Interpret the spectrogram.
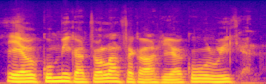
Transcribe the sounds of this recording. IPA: ei olːuk kumːiŋkɑː tuɑlːɑːstɑkɑ ɑsiɑː kuːlːu ikæ̥n̥æ̥

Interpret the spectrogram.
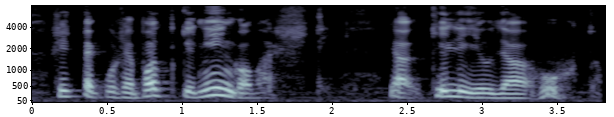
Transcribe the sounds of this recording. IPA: sitːek ku se potki niːŋ koʋɑsti̥ jɑ kilju jɑ huhto̥

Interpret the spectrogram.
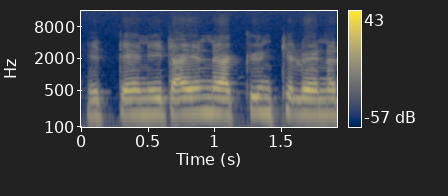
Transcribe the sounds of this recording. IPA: etːei niːtæ enːæːk kyntːiløinæ

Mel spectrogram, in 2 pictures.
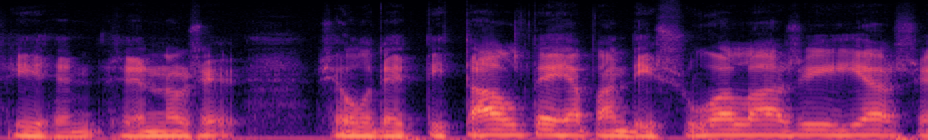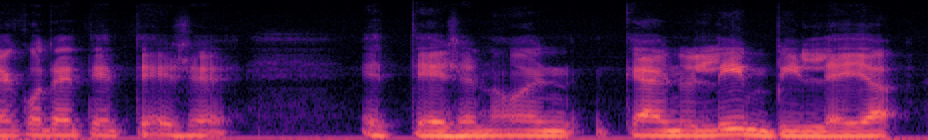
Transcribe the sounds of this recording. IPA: siːhen sen no se se otetːih tɑlteh jɑ pɑntih suɔlɑː sih jɑ sekotetːiː etːei se etːei se noin kæynyl limpilːej jɑ

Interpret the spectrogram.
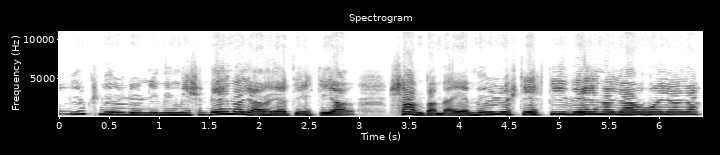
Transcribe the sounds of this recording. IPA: yks mylːyn nimi mis ʋehnæjɑuhojɑ tehtiːj̆ jɑ sɑntɑmæj̆em mylːys tehtiːʋ ʋehnæjɑuhojɑ jɑ

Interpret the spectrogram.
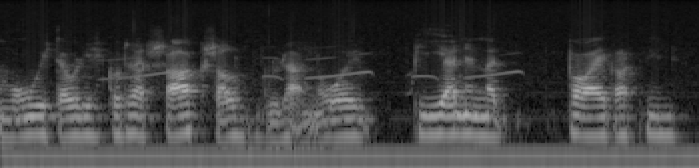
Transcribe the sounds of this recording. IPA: muistɑ olʲisko tæs sɑksɑlɑs mut kylhæn noi piænemːæt pɑikɑt nin

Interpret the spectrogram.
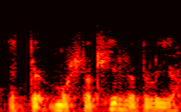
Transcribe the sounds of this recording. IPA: etːæ mustɑt hirːet oli jɑ

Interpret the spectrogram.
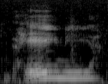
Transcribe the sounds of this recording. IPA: jɑ heiniː jɑ

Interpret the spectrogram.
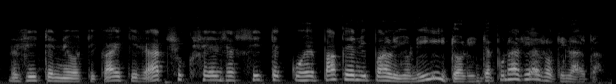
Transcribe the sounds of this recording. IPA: no sitːen ne otːi kɑikːi rɑtsukseːnsɑs sitːek ku he pɑkeni pɑljo niːt oli nitæ punɑsiɑ sotilɑitɑ

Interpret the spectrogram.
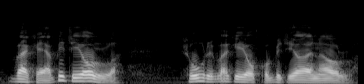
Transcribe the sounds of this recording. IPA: ʋækeæ piti olːɑ suːri ʋækijoukːo piti ɑinɑ olːɑ

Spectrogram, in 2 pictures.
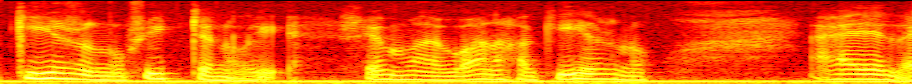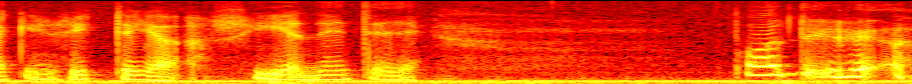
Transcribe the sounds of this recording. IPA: kirnu sitːen oli semːoneʋ ʋɑnhɑ kirnu æielːækin sitːe jɑ siːhen niːtæ jɑ pɑntiːn se

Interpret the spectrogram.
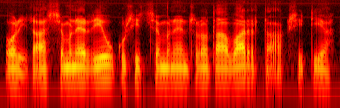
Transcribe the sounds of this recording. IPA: oli tɑːs semˑoner riuku sit semˑonen sɑnotɑː ʋɑrtɑːks sit jɑ

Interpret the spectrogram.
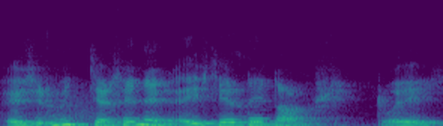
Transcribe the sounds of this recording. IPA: ei siel mitːeæ sen en ei sielː ei tɑnsːitːu ei

